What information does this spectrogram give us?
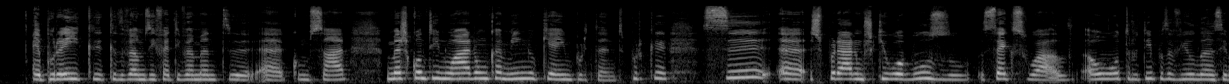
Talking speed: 125 wpm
